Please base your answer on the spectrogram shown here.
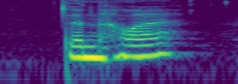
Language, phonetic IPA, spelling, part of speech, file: Czech, [ˈtɛnɦlɛ], tenhle, pronoun, Cs-tenhle.ogg
- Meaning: this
